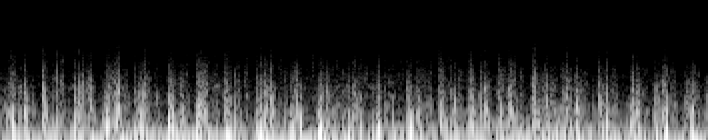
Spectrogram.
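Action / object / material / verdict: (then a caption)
scrape / foam microphone windscreen / foam / none. Fingertips and long nails of both hands rapidly scratch and tap a dark grey foam windscreen on a silver microphone. The result is a dense, continuous stream of muffled, boomy thumps and rustles, almost entirely deep low-end with no brightness. Each tap dies away instantly.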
